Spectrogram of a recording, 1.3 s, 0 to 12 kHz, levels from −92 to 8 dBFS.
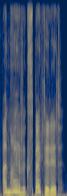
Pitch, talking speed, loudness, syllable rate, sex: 275 Hz, 225 wpm, -16 LUFS, 5.9 syllables/s, female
